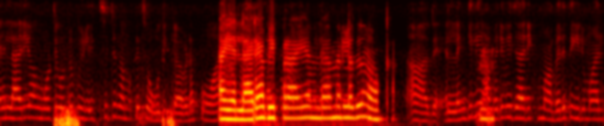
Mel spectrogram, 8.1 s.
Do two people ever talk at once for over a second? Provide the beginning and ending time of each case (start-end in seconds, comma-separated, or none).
3.0-4.3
